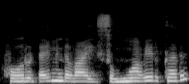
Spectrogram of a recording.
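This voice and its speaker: A man with a Nagercoil Tamil accent voicing an arrogant, short-tempered young company boss in a cartoon, gruff and commanding. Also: on the high side, steady tone, brisk, no echo, narrow, tinny audio, natural voice. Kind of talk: cartoon voice acting.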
